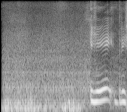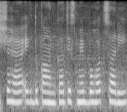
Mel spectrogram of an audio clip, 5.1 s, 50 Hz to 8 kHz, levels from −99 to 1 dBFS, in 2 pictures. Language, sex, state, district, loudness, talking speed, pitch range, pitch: Hindi, female, Punjab, Kapurthala, -14 LUFS, 105 wpm, 235-250 Hz, 240 Hz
